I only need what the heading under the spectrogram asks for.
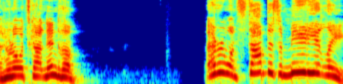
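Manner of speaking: very high, rushed, rising top-of-the-lungs scream. Voicing a panicked director ordering everyone to stop: screaming at the top of lungs. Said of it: "she screams at the top of her lungs".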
